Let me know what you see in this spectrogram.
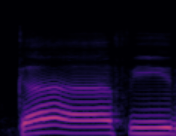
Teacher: nun sukun mempunyai sifat tawas ada aliran suara sedikit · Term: sifat tawasud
